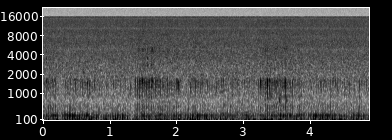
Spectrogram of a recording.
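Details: Kneading on the bed, nine-month-old Ragdoll Aki produces a continuous low purr that swells and fades slightly with each breath, with faint rustling in the background.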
